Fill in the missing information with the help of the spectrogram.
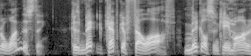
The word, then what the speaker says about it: Koepka: Can you imagine if Koepka, is how you say? – Yeah, or Mickelson.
